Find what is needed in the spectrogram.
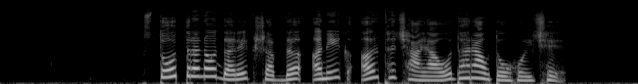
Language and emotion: Gujarati, neutral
